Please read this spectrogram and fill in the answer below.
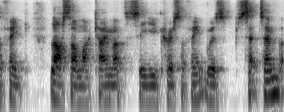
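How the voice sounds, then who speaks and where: Fairly low in pitch, a man speaks with fairly even intonation. His pace is moderate. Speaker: account manager. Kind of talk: casual chat. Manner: loud; halting.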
